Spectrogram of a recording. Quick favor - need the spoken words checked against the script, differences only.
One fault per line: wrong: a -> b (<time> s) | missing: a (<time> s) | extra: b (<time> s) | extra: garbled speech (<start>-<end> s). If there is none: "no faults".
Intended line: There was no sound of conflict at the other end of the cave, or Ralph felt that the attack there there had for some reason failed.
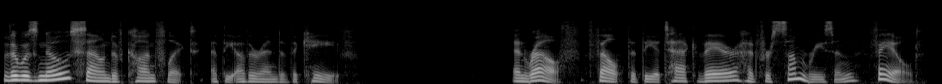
wrong: or -> and (5.1 s)
missing: there (7.4 s)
